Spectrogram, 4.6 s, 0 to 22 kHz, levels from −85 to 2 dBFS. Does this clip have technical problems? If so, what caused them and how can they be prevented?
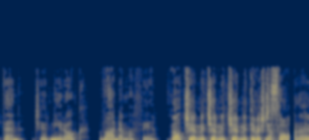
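Yes. Low-delay AAC compression is plainly audible throughout the speech: it has a rough, grainy texture, with noise filling the gaps between harmonics and a top band that sounds thinned or synthetic. This is likely from AAC-ELD, the low-delay codec used in video calls. Its short frames separate pitch harmonics poorly and spend more bits per second, and the damage here fits a low bitrate of around 32 kbps. To prevent it, raise the bitrate or use a longer-frame codec when low delay isn't needed.

AAC frame loss with muting occurs at 1.51 to 1.54 s and again at 4.33 to 4.42 s. Each is a muted gap: the sound fades out and back in because the decoder zeroes the missing spectrum and the overlapping windows smooth both edges. The first dropout is about 20 ms, a brief dip that fits a single lost frame. 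The second is about 80 ms, a soft-edged hole that fits four consecutive frames lost together. To prevent it, use a more reliable network path with forward error correction or packet loss concealment.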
